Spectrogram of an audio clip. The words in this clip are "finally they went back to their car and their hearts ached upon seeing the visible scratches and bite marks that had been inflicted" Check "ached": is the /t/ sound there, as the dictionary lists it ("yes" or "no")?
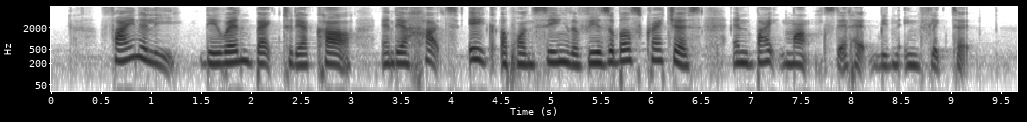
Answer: no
